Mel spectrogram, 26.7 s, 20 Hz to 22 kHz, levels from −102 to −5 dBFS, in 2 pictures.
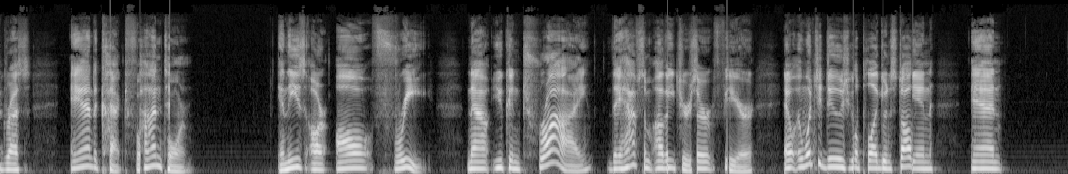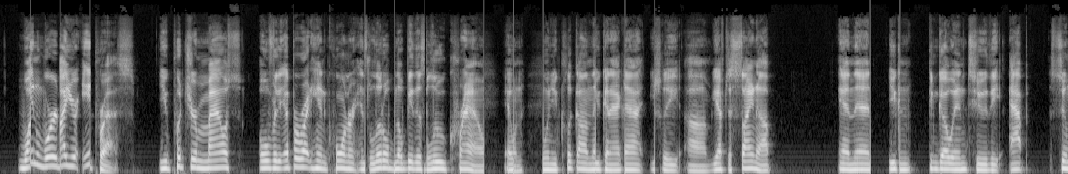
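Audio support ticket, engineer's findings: Garbled flutter, about 0.74 s each: 1.37, 8.34, 10.66, 13.73, 17.90, 19.39, 20.78 and 24.22 s. Frames out of order: two adjacent 371.5 ms blocks swapped in transport and decoded that way. Consistent with runs of four frames. No time lost.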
